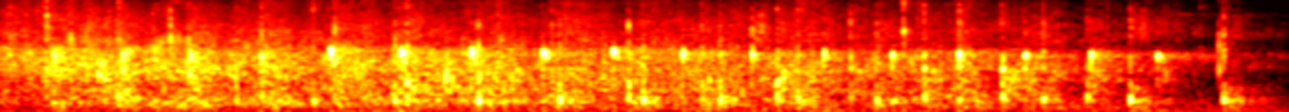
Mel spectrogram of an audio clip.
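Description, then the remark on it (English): An audience applauds steadily, many hands clapping in a dense, continuous patter that holds strong for several seconds before tapering slightly at the end, with no voices heard over it. “Give them another round of applause, please, this morning.”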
